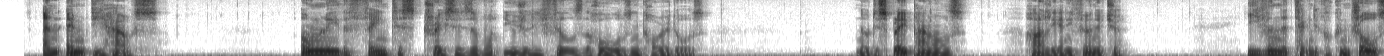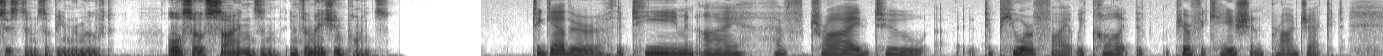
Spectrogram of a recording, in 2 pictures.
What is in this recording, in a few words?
audioguide between walls en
